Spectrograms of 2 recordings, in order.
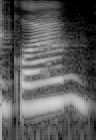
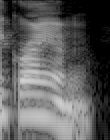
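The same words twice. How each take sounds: First: Graham said as one short syllable, gram, the American way. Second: Graham said in two syllables, gray-um. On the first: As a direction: say Graham like gram, rhyming with jam. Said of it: "do you say Graham". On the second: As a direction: stretch Graham into gray-um, the British way. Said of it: "Or do you say Graham". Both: Shown as a demonstration.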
